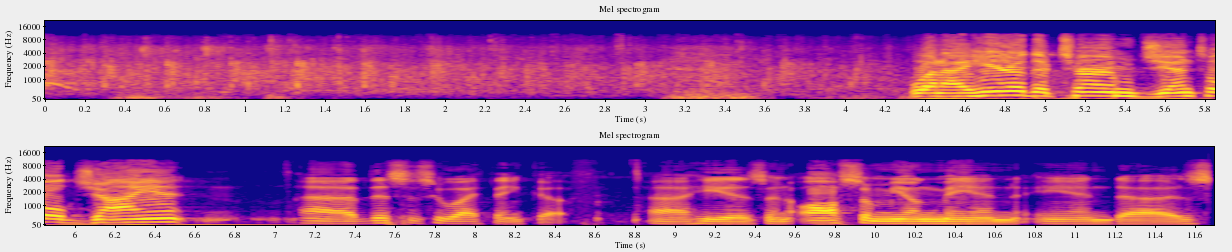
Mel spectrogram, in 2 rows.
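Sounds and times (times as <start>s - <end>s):
audience applause: 0.0s - 4.7s
speech: 4.4s - 11.6s.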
